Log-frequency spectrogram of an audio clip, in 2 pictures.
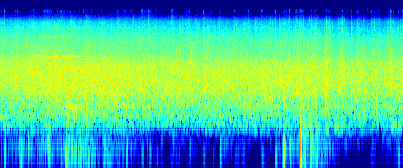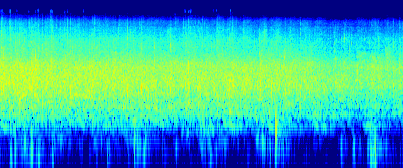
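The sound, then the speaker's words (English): Sustained applause from a sizable audience, a dense steady wash of clapping that holds strong for the whole stretch before easing slightly toward the end. “Big round of applause”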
